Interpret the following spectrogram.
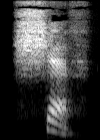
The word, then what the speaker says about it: chef: C1 to C2 level chef chauffeur so why are they higher level because here the CH sounds like an sh but it's not request a video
